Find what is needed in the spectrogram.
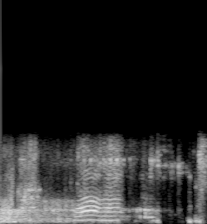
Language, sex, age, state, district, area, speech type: Hindi, male, 18-30, Uttar Pradesh, Mirzapur, rural, conversation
